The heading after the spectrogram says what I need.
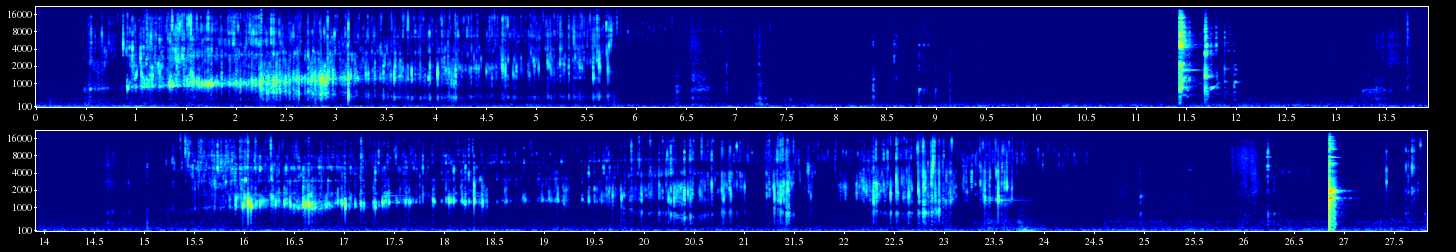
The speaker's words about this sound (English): This has to be my favorite part of making tea. I just love the way it sounds when you pour hot water into a mug. It's so relaxing to me. Take a listen.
